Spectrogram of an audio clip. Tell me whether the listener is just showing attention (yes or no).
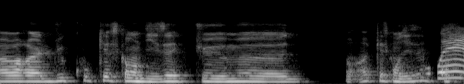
no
